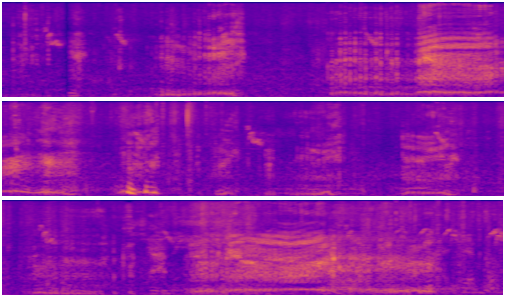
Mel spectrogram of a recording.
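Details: Miniature Pinschers at Steinwitz, enjoying themselves, growl in rough, rumbling bursts of uneven length, several swelling into louder, strained harmonic stretches before short pauses, with the longest burst near the end.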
